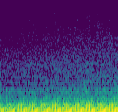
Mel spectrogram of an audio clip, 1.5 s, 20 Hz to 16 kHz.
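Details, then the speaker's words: Subaru STI at idle around 1000 rpm: lumpy uneven idle with steady low stumble and heavy vibration felt at the shift knob, a cylinder misfiring only at idle; cause unknown. "okay now it's missile so it's only missing at idle at like a thousand around there why the hell would it do that really bad"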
